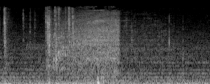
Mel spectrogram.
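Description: Pneumatic tube post sound effect of a capsule being sent: a click, then a rushing whoosh of air about half a second in, lasting under a second and ending with a low thud, over a steady background music drone.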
